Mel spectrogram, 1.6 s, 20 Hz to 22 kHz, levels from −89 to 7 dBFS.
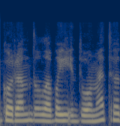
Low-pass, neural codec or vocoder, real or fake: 10.8 kHz; codec, 16 kHz in and 24 kHz out, 0.6 kbps, FocalCodec, streaming, 2048 codes; fake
